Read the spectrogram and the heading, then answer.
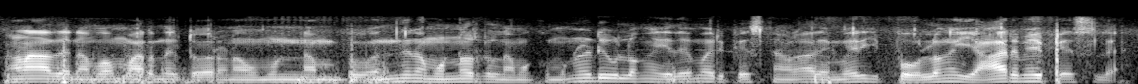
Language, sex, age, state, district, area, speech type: Tamil, male, 18-30, Tamil Nadu, Mayiladuthurai, urban, spontaneous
